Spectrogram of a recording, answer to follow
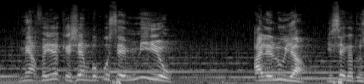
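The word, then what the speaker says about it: μύω: En grec, mystère, je le disais, c'est mystérion ou encore mio. Mio s'écrit pour ceux qui écrivent M-U-O.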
